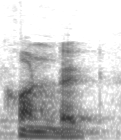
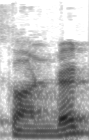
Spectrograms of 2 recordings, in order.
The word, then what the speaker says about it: conduct: one I said conduct and other I said conduct so when it is a noun we pronounce it as conduct when it is a verb we pronounce it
